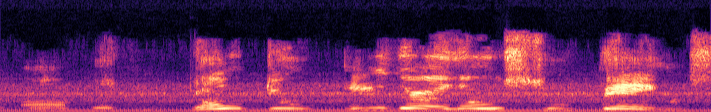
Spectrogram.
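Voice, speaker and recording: With an American accent, a man talks amid noticeable background noise and audible room echo. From Harrisburg, Pennsylvania, US. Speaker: fishing livestreamer. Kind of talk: live stream chat. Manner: loud.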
